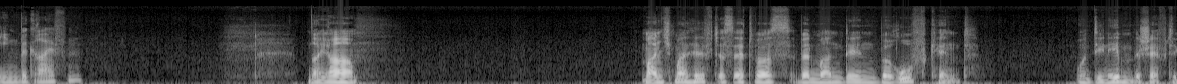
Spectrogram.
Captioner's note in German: schweigt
